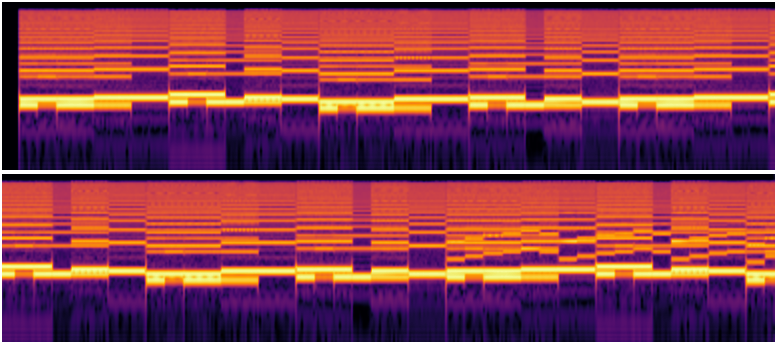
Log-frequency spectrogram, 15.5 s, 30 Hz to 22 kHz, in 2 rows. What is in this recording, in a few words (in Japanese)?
夢オルゴール; Project Yume 2kki; Yume Nikki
